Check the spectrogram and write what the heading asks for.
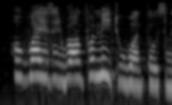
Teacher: her consonant are very soft and her vocals are elongated and this of course adds to the sensual Allure of her voice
